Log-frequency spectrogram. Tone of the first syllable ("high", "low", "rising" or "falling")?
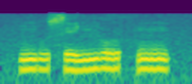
low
